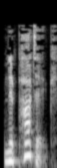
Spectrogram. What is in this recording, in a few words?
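"nepotic", British English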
